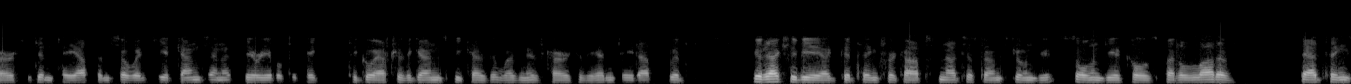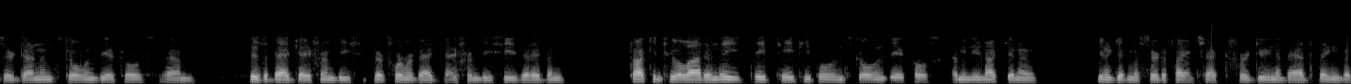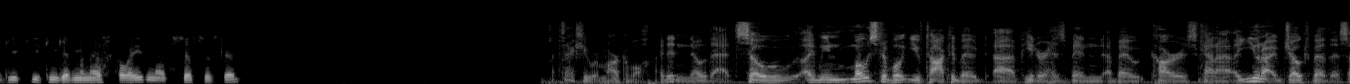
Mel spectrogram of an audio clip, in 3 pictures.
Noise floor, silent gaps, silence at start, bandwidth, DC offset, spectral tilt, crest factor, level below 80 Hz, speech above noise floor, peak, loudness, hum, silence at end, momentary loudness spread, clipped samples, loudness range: -77 dBFS; none; 0 s; 7.8 kHz; under 0.1%; -6 dB/octave; 22 dB; -64 dBFS; 47 dB; -8 dBFS; -31 LUFS; none; 0 s; 13 LU; under 0.1%; 9 LU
